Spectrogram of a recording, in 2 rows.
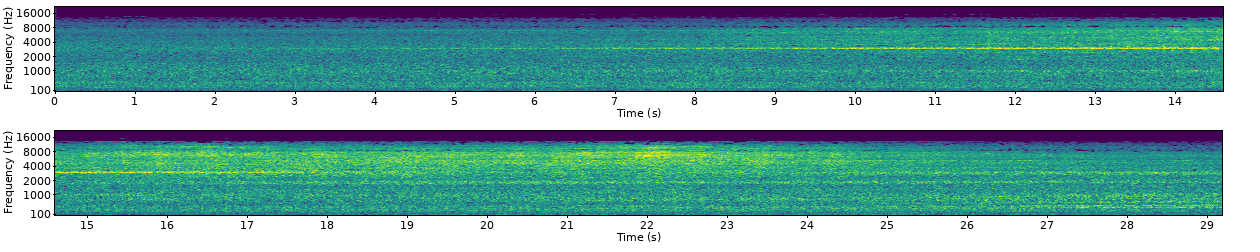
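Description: E2 series Shinkansen pulling out of the station and picking up speed alongside the platform: a steady rumble of wheels and running noise, with a thin high tone through the first half and a motor whine that rises gradually in pitch as the train accelerates.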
